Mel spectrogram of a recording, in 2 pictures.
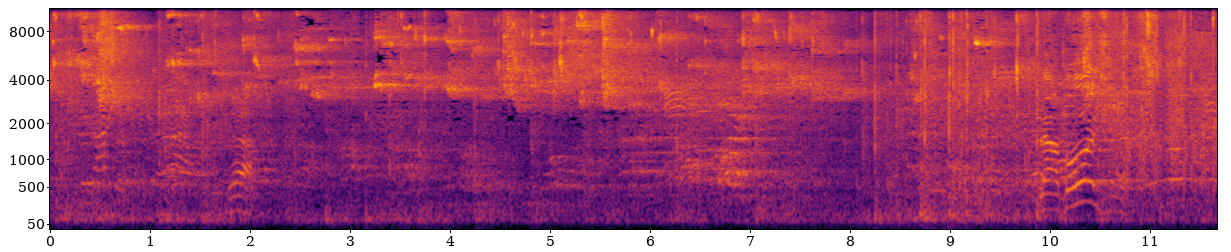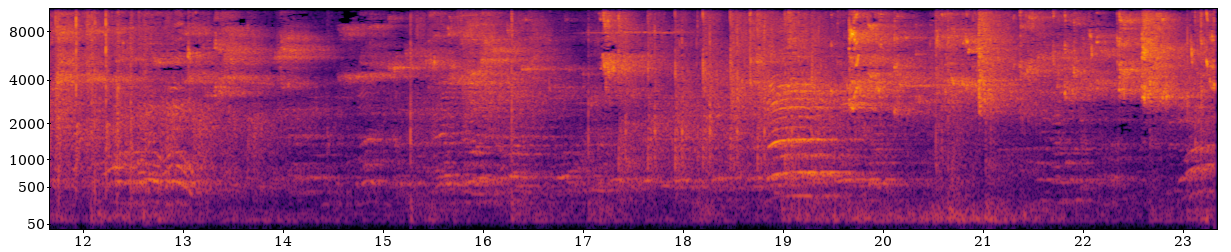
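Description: Players and spectators shout and call out, echoing in a large hall.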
